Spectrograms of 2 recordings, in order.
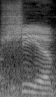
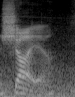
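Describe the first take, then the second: First: The word is said like sheer. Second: The word is said like shy-er. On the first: "most um, counties are shire rather than" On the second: "rather than shire"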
